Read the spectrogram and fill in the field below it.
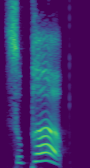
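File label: "superb", English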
